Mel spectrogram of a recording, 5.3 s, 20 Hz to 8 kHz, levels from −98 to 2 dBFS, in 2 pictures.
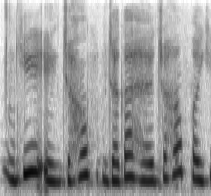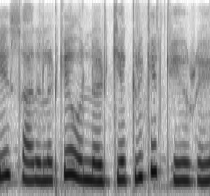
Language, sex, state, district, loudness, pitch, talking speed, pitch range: Hindi, female, Maharashtra, Washim, -14 LUFS, 285 Hz, 180 wpm, 270-350 Hz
